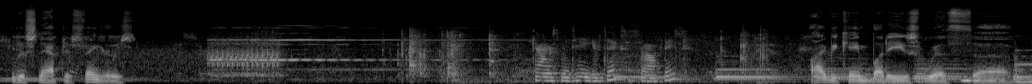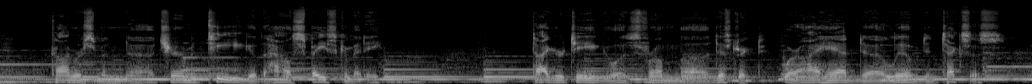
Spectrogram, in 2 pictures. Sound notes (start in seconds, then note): 2.0 phone ringing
